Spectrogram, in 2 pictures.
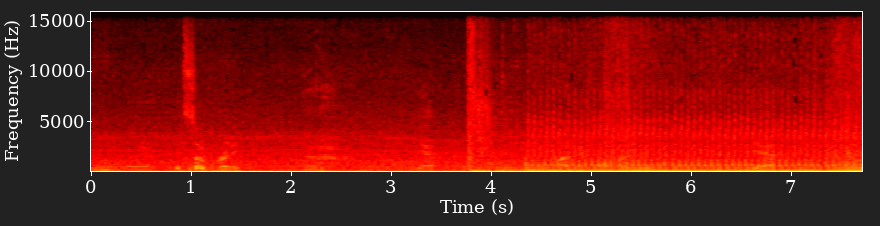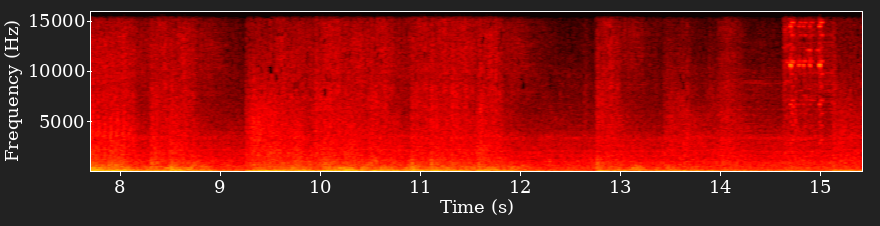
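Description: Water splashes and sprays under rolling wheels.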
